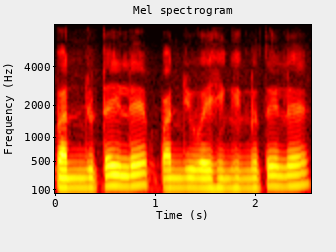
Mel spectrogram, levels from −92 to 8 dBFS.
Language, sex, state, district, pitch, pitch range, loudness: Wancho, male, Arunachal Pradesh, Longding, 120 Hz, 120-140 Hz, -19 LUFS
